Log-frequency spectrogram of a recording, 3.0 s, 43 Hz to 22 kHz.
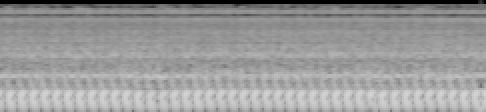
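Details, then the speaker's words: Yamaha Vega ZR after crankshaft bearing replacement: rough, pulsing idle about 3.5 beats a second with faint humming whine that vanishes when black and white stator wires are jumpered; electrical whine from shorted stator (spool) coil. "Ini kan suara ngiung-ngiungnya masih ada ya. Coba kita jemper menggunakan tang ini ya. Yang warna hitam dengan yang putih."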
